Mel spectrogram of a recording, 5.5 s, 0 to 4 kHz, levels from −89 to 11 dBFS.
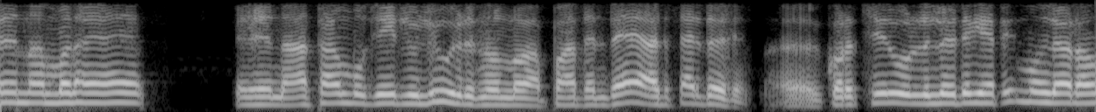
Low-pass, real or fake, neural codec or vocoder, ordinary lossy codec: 3.6 kHz; fake; codec, 16 kHz in and 24 kHz out, 0.8 kbps, FocalCodec, streaming, 65536 codes; none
